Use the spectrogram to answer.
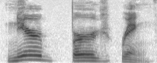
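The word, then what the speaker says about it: Nürburgring: week's show and uh gave me a phonetic way almost to spell that or say that so um let's see he said near berg ring nearbergering and nord schleiffey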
